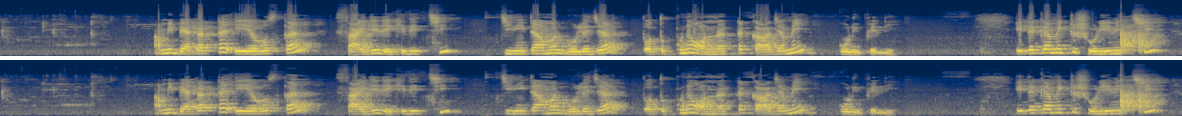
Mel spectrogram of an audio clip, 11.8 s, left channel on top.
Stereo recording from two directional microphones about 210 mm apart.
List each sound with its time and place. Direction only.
1.5 s speech: 30° left (ahead or behind)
